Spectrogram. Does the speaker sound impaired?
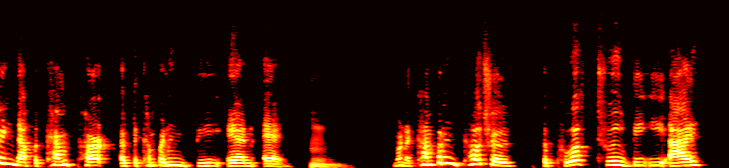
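Yes: profoundly deaf; born profoundly deaf, learned speech and lip-reading growing up, no sign language, cochlear implant (bionic ear); listens by lip-reading plus cochlear implant, cannot understand speech with eyes closed, noise blocks implant use; speaks with own voice.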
